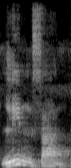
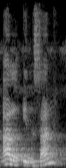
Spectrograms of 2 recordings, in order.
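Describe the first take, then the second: First: The hamzah is dropped: linsan. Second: The hamzah is kept: al insan. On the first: This is the Warsh reading with the vowel moved. "hamzahnya hilang, namun harokatnya dipindahkan ke lam. Jadi linsan" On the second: This is the original reading before the change. "Tadinya al insan"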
